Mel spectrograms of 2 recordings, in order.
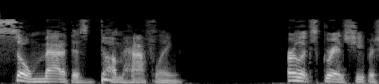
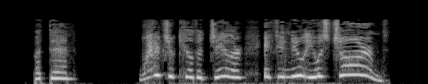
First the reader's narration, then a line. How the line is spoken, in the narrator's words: nearly shrieked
